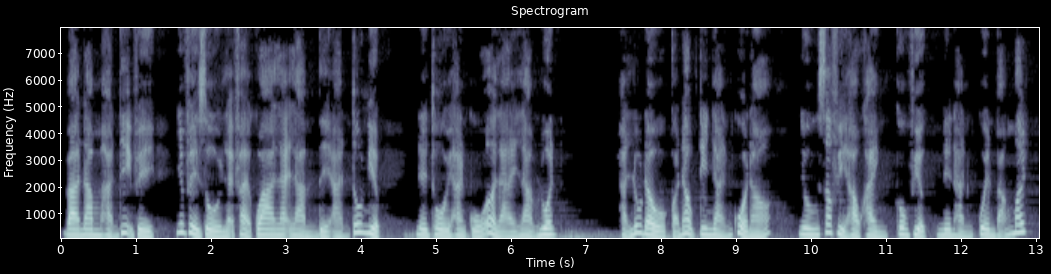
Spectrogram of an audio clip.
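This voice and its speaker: A woman narrating a story in a plain, even storytelling manner. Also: mid-range voice, moderate pace, dry recording, studio quality.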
